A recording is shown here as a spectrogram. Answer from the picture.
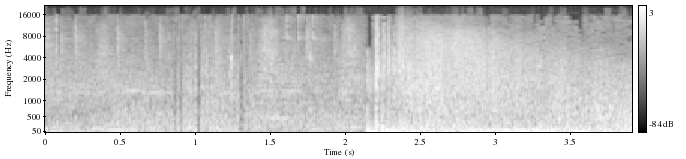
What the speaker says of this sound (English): Firing a broadside.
